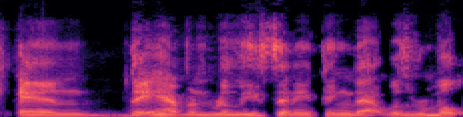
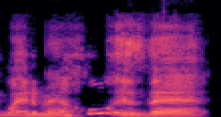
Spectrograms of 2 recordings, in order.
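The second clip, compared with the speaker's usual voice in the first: high-pitched retold double take; smitten surprise; 8 semitones higher than usual. Fan retelling first sight of an actor, intrigued surprise. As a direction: play up a sudden, intrigued interest.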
